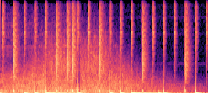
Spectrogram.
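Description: Breakbeat electronic dance track: a heavy bass line under a fast, busy drum-machine beat with sharp hi-hat and snare hits, and a hissing wash over the first three seconds that thins out near the end.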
